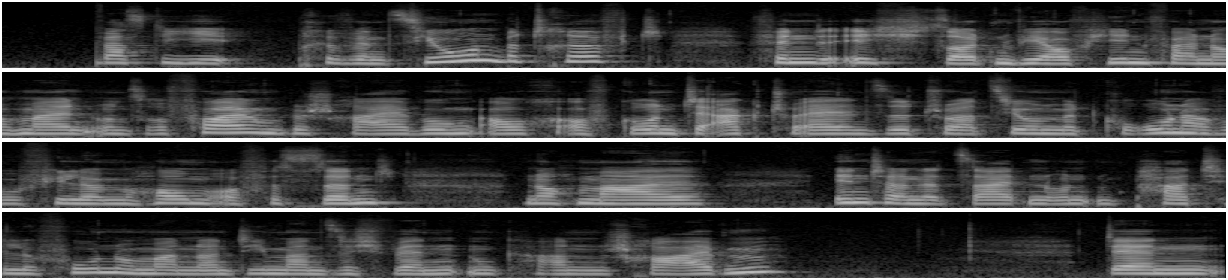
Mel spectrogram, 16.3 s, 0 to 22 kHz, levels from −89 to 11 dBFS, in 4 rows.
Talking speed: 160 wpm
